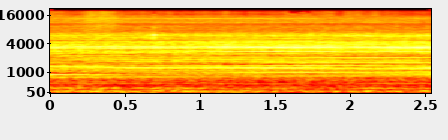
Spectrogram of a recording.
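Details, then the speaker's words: 2019 Ram 1500, high mileage, on Nitto Ridge Grappler tires, lowering to the lowest air-ride setting: a steady, even hiss with a faint buzz as the system vents pressure; normal, and quieter in person. "You can hear the air ride system relieving pressure. It might sound loud on the video, but it's actually fairly quiet."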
